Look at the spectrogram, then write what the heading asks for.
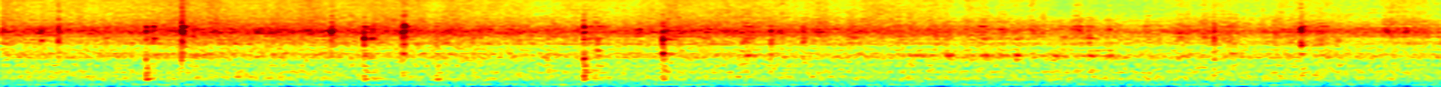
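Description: Crushed small onions and dried red chillies sizzling steadily in hot oil in a stainless-steel pressure cooker while they are lightly sautéed. A slotted spatula stirs the mixture, scraping and clicking against the metal pot now and then.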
